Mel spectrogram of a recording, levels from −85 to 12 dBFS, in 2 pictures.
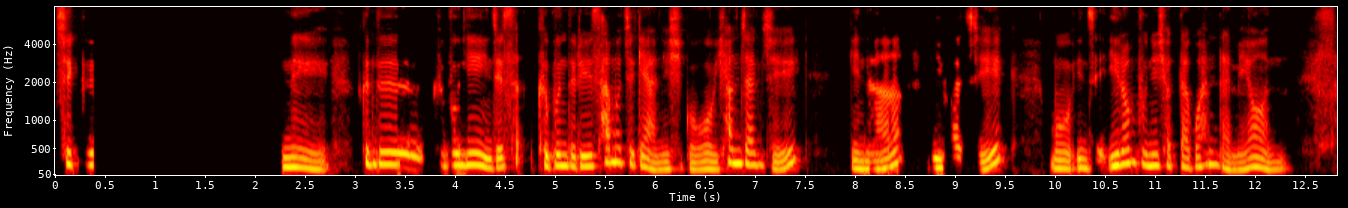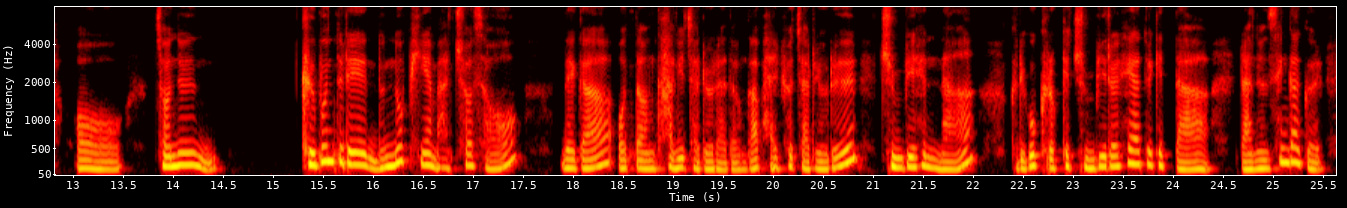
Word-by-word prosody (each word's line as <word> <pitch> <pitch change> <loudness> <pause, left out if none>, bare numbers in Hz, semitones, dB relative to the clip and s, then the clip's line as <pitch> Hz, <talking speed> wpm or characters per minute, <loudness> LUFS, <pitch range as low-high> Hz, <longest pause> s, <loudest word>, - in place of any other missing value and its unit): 지금 220 -1 0 1.9
네. 165 -5 +2 0.3
근데 220 -1 +3 0.3
그분이 205 +1 +2
인제 165 -1 +3
사 175 - -6 0.2
그분들이 190 -1 +3
사무직이 240 -2 0
아니시고 135 -1 -1
현장직이나 210 - +1 1.3
미화직 170 - 0 0.4
뭐 145 -2 +1
인제 155 -2 0
이런 215 +7 +4
분이셨다고 190 -5 -1
한다면 150 - -1 0.7
어 135 -3 -1 0.3
저는 185 -6 +2 0.8
'그분들의 225 -2 +5
눈높이에 200 - +2
맞춰서 170 - -3 0.4
내가 155 - 0
어떤 150 -1 -1
강의 160 +2 -1
자료라든가 135 -1 -3
발표 165 +2 -4
자료를 160 - 0 0.2
준비했나? 170 - +1 0.3
그리고 190 - +1
그렇게 155 +1 -2
준비를 180 +1 0
해야 230 -2 +3
되겠다.'라는 140 - -2
생각을 195 - 0
175 Hz, 225 characters per minute, -22 LUFS, 145-210 Hz, 1.9 s, 그분들의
